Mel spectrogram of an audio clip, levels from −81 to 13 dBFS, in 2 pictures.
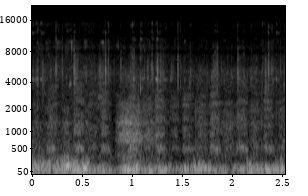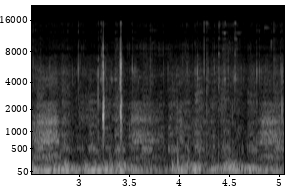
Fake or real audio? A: real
